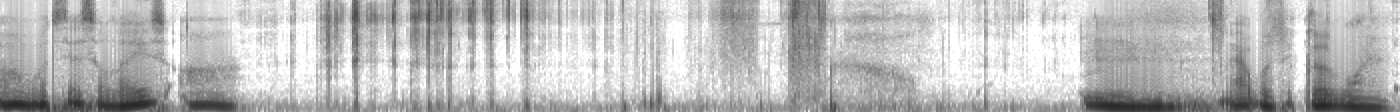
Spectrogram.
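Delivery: put-on soft, close asmr-style whisper. Joking about turning the podcast into ASMR with potato chips: mock ASMR voice, soft and close. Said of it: "I'm gonna get real close to the mic, and my mouth gonna get real soft".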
